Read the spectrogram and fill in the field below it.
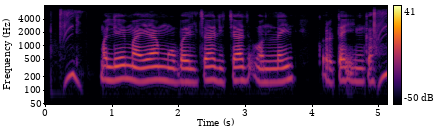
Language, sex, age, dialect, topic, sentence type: Marathi, male, 18-24, Varhadi, banking, question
